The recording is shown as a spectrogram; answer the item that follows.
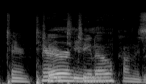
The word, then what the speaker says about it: Tarantino: Tarantino.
